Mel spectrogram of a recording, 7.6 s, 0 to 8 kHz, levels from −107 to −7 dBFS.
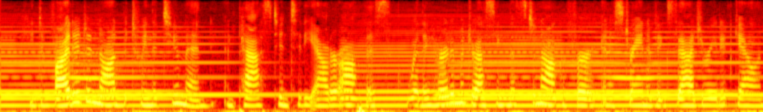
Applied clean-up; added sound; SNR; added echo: none; Wind instrument, woodwind instrument + Wind instrument, woodwind instrument; 2 dB; none.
